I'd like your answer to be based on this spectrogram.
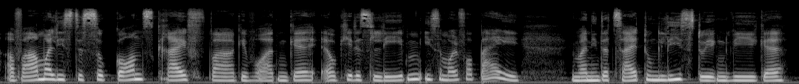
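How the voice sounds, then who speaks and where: A woman giving an earnest personal testimony in an interview, often sinking into a hushed whisper as she searches for words. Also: medium pitch, fairly even intonation, moderate pace, no room sound.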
